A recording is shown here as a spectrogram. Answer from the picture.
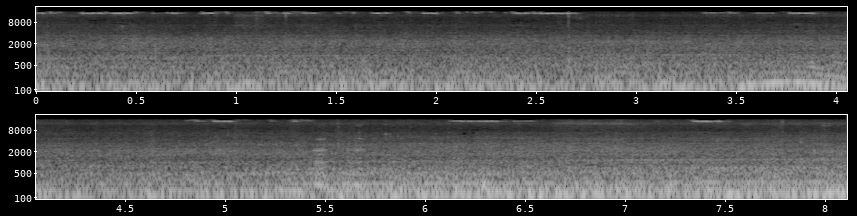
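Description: A car's cabin while driving: the steady low rumble of the engine and tyres on the road surface, heard from inside, growing a little louder toward the end.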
